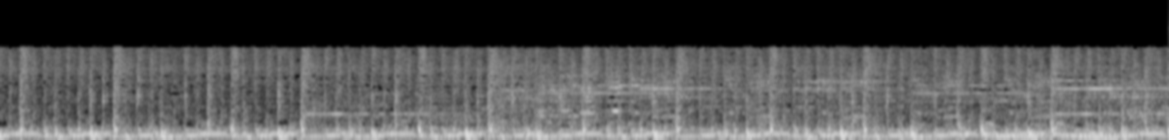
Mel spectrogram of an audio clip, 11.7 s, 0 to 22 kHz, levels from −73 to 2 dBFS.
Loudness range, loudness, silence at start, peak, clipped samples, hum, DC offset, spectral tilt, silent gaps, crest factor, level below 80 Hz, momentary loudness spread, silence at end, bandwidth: 2 LU; -18 LUFS; 0 s; -2 dBFS; under 0.1%; none; under 0.1%; -5 dB/octave; none; 16 dB; -24 dBFS; 3 LU; 0 s; 6.6 kHz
